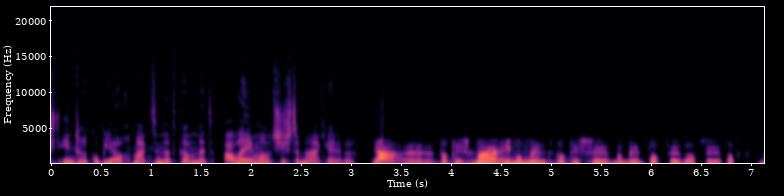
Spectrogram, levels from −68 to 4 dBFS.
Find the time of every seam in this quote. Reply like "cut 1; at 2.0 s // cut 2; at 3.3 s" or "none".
cut 1; at 3.1 s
